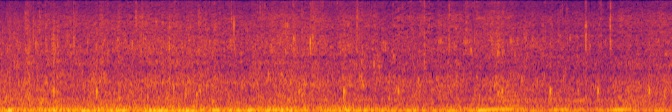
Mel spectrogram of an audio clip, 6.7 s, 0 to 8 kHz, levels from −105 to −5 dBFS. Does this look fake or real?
real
